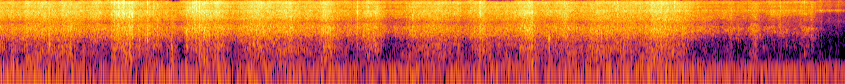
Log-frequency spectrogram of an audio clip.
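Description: Tall grass rustling and swishing against bodies and the camera as people push through it on foot, in repeated surges about once a second. It quietens near the end as the walking stops.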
